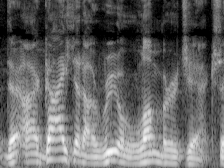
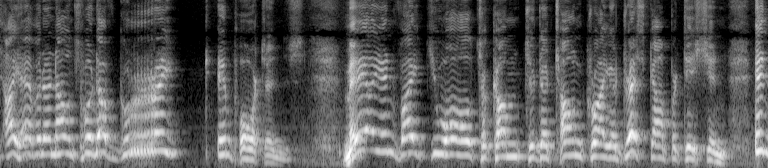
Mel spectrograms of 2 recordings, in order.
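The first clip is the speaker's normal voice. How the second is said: high, ringing proclamation cry; town crier; 11 semitones higher than usual. Shown as a demonstration. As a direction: call out to the whole town square. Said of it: "This is what a town crier would normally do".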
